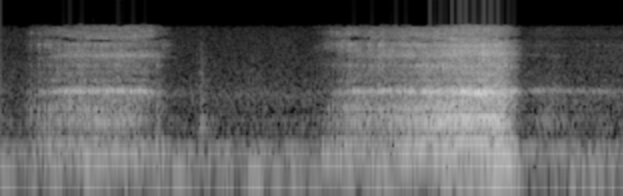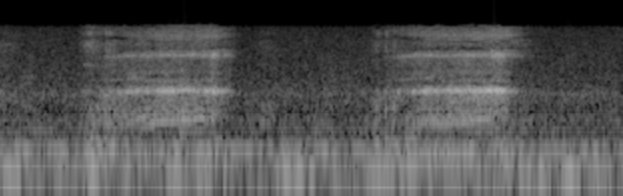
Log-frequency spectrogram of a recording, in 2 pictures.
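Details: Recorded overnight by the SnoreLab snore-tracking app running beside the bed: four loud, rough snores on breathing in, about every three seconds, over steady room hum: snoring.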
